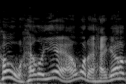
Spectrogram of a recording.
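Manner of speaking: very high cartoon character voice, tossed off. Describing a scene from a show: imitating Sonic. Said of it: "Sonic is just like".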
